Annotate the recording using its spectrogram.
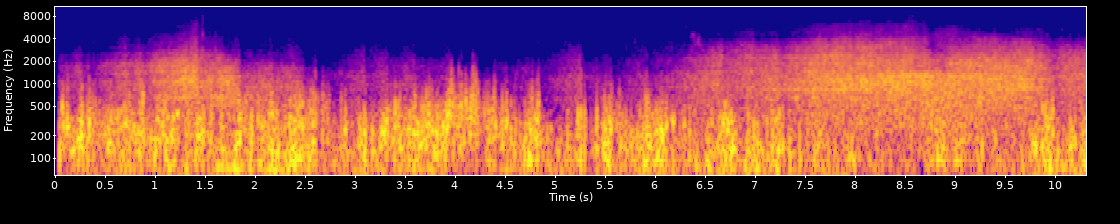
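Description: Wind buffeting the microphone in uneven gusts, with a rushing noise that swells over the second half.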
